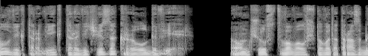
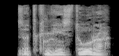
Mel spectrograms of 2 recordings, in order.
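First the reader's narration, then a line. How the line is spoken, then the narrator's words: Hissing. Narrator (Russian): прошипел Андрей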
